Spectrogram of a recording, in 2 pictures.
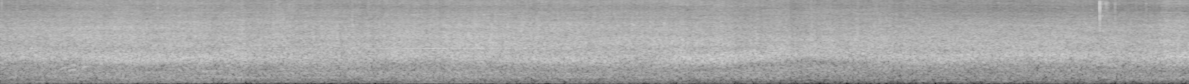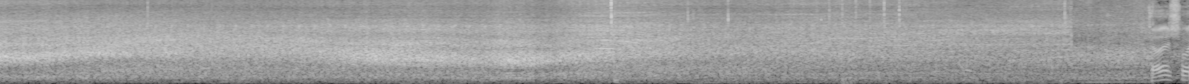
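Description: Car engines hum and tyres roll by in steady street traffic.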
